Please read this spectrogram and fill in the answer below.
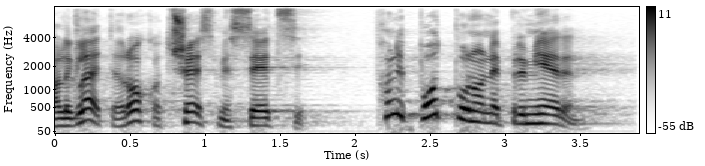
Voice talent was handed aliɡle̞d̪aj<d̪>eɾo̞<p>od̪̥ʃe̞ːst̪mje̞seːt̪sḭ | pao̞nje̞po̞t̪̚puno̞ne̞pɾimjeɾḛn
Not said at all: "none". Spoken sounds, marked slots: t̪, k

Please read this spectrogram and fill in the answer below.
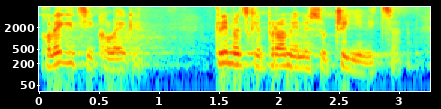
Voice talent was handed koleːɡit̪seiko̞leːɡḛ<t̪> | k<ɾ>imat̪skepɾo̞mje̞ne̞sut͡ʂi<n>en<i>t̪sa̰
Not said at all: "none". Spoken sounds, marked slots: none, l, ɲ, i

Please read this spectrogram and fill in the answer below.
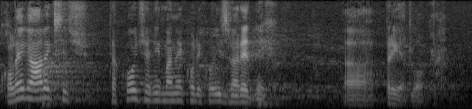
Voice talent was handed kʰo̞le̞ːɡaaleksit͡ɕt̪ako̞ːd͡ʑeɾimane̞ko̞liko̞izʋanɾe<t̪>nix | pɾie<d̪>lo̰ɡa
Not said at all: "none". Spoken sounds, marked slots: d̪, d̪

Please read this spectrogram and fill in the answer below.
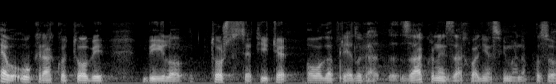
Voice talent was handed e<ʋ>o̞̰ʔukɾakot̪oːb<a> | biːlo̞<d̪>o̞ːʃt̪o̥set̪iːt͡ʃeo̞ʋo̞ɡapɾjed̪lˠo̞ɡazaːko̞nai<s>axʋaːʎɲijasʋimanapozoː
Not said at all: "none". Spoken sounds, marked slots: ʋ, i, t̪, z

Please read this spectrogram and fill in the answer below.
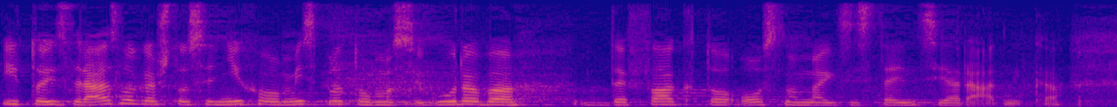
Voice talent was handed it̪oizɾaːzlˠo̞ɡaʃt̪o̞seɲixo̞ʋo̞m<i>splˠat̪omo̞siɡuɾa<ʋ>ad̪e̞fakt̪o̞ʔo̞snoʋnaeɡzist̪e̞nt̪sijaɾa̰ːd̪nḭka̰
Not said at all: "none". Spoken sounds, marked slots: i, ʋ

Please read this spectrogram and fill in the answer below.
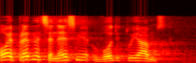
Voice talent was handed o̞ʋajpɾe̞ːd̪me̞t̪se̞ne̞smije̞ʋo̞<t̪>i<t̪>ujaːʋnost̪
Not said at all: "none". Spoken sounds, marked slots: d̪, t̪

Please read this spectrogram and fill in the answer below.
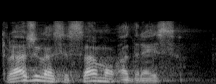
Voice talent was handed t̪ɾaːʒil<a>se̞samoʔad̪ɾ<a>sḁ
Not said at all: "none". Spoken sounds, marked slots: a, e

